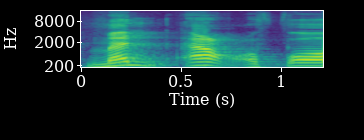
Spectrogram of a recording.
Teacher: সাকিন আমরা ইজহার করি ফরমু without any nasal sound man a'ta ta is a full mouth letter and we'll stretch it one alif long due to the standing fatha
